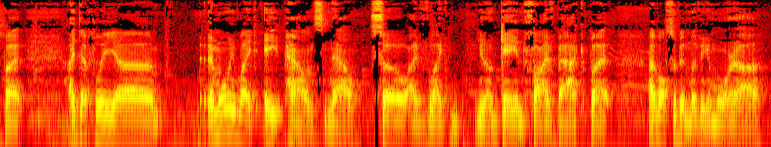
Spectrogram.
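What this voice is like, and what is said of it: Sick-sounding voice. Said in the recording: “I am sick right now, if you couldn't tell by my voice”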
